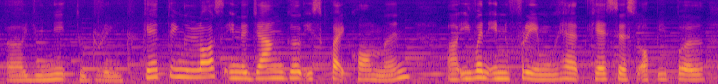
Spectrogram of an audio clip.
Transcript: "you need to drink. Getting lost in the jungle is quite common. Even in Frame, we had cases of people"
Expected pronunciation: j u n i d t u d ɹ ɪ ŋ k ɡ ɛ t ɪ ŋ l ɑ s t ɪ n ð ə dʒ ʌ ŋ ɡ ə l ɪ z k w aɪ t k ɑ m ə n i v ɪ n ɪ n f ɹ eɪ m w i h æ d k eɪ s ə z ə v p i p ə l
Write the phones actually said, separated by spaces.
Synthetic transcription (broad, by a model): j u n i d t u d ɹ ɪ ŋ k ɡ ɛ t ɪ ŋ l ɑ s ɪ n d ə dʒ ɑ ŋ ɡ ə l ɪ s k w aɪ t k ɑ m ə n i v ɪ n ɪ n f ɹ eɪ m w i h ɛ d k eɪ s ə s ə p i p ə l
